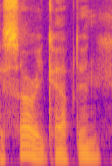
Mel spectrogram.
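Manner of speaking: ordinary talk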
